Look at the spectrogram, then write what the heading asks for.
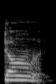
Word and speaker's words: Dan: It means it sounds the same, only it won't be pronounced Dan, it would be pronounced Dawn.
